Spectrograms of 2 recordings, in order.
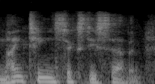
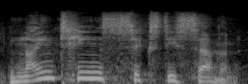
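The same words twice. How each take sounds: First: Said in the usual way. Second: "Nineteen sixty-seven" repeated high, each word weighted; "Nineteen sixty-seven" pitched up for pointed emphasis; emphatic repetition. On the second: Real, not acted.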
